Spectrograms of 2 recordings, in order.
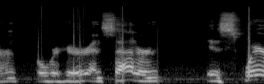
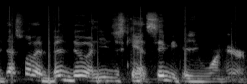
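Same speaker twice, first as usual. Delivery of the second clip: ordinary talk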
